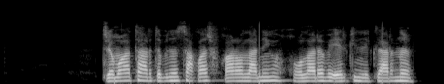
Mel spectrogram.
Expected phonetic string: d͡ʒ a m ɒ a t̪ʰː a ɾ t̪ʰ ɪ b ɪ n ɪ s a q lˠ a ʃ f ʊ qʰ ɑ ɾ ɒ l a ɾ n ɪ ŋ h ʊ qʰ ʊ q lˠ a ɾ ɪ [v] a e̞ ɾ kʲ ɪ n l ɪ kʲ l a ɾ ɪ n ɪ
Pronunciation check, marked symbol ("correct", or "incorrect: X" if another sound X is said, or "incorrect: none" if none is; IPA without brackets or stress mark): correct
